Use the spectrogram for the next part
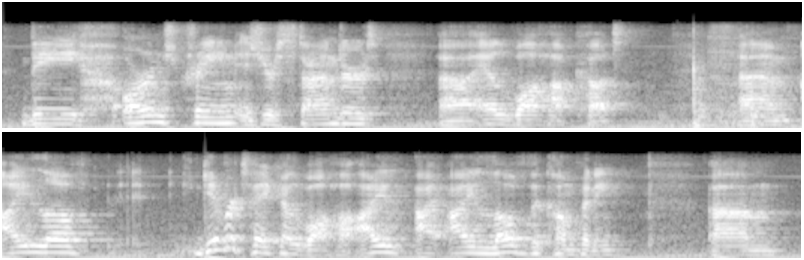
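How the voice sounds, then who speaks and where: A middle-aged man giving a casual product review to camera in a halting way, pausing often. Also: medium pitch. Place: home kitchen, indoors. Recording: roomy echo, dull sound, faint noise.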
